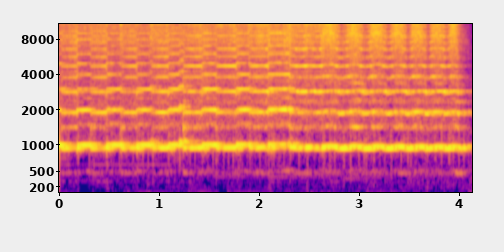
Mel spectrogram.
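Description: A flute sustains a long B flat played with the sliding thumb key technique, one steady, clear tone held for about four seconds with a slight fluttering wobble toward the end.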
